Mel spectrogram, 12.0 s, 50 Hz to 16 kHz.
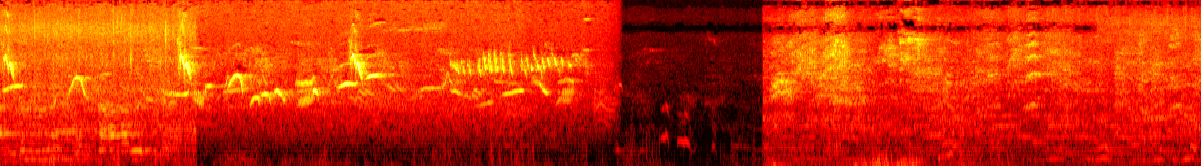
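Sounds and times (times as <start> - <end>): birds calling: 0.0 - 12.0.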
